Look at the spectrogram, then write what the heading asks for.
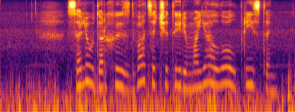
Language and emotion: Russian, neutral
